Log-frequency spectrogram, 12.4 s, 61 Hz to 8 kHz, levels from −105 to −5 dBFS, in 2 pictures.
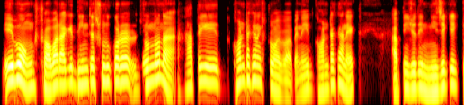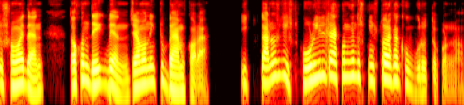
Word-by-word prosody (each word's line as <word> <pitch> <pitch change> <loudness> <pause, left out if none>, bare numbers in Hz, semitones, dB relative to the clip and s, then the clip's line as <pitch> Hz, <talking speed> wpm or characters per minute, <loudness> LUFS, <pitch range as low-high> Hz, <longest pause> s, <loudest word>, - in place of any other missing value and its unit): এবং 195 -2 +9 0.2
সবার 150 +5 +4
আগে 180 - -3
দিনটা 170 +2 -1
শুরু 190 -1 0
করার 185 0 +4 0.2
জন্য 170 +5 0
না - - +1 0.2
হাতে 145 +5 -5 0.5
ঘন্টাখানেক 190 +1 -1
সময় 125 -7 -2
পাবেন। - - -7
এই - - -4
ঘন্টাখানেক 160 +8 -3 0.6
আপনি 145 - -5
যদি 140 0 0
নিজেকে 145 +7 -2
একটু 160 +3 -6
সময় 160 +2 +4
দেন, 105 - +1 0.4
তখন 205 +7 +4
দেখবেন 160 -5 +2 0.2
যেমন 155 +4 +4
একটু 200 - -6
ব্যায়াম 120 -2 +3
করা। - - -3 0.6
ইক - - -15 0.2
কারন 210 +7 +3
কি 225 - 0 0.2
শরীরটা 225 +8 +2
এখন 235 +2 -2
কিন্তু 235 -1 0
সুস্থ 195 -3 -6
রাখা 195 0 +2
খুব 165 - -5
গুরুত্বপূর্ণ। 115 -2 -10
170 Hz, 175 wpm, -21 LUFS, 145-190 Hz, 0.6 s, এবং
